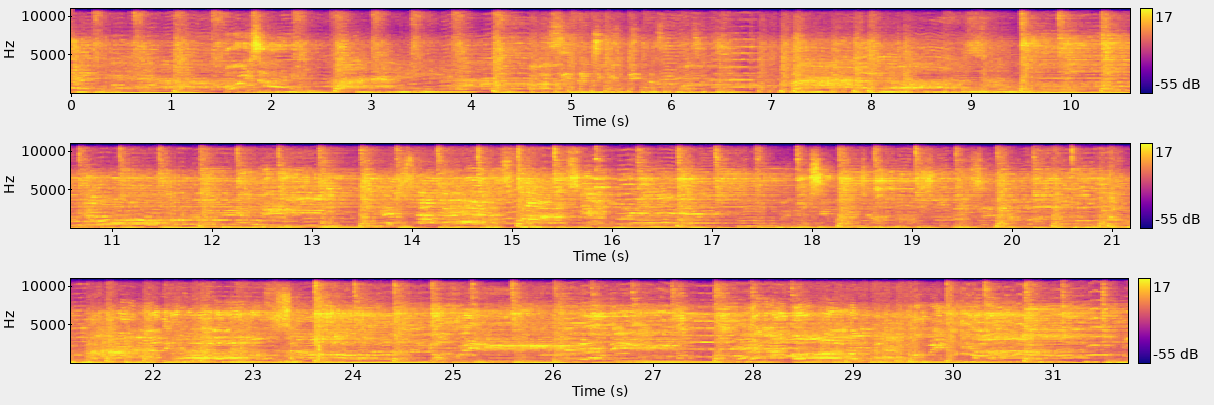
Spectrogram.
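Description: Live Mexican banda music played loud: singers over clarinets, trumpets and a sousaphone bass line.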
